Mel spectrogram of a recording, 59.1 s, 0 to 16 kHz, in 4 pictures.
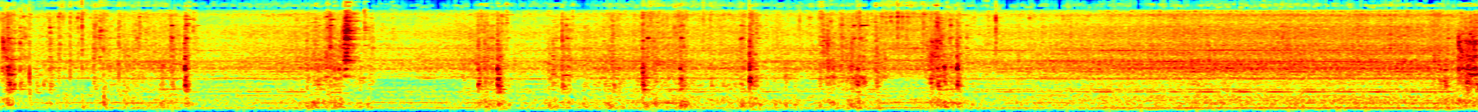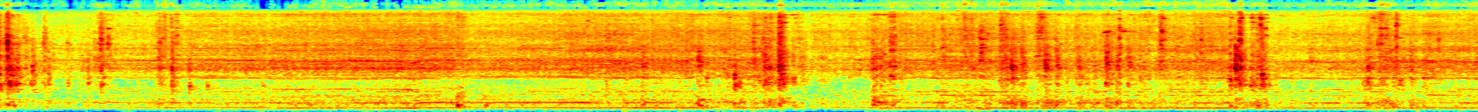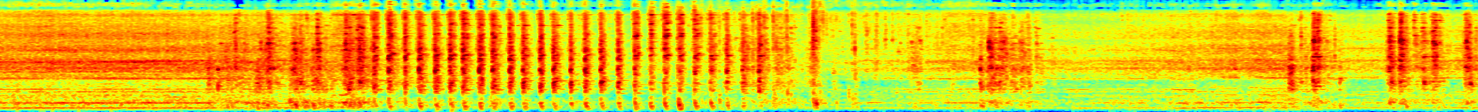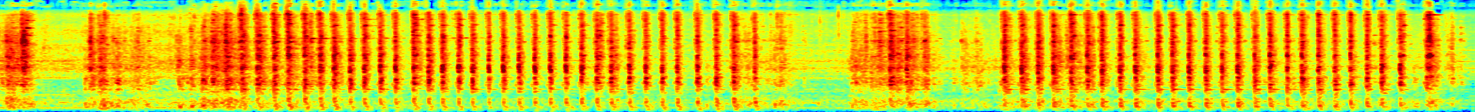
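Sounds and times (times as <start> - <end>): excavator diesel engine running: 0.0 - 59.0
knocks and scrapes on rock: 35.5 - 39.8.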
